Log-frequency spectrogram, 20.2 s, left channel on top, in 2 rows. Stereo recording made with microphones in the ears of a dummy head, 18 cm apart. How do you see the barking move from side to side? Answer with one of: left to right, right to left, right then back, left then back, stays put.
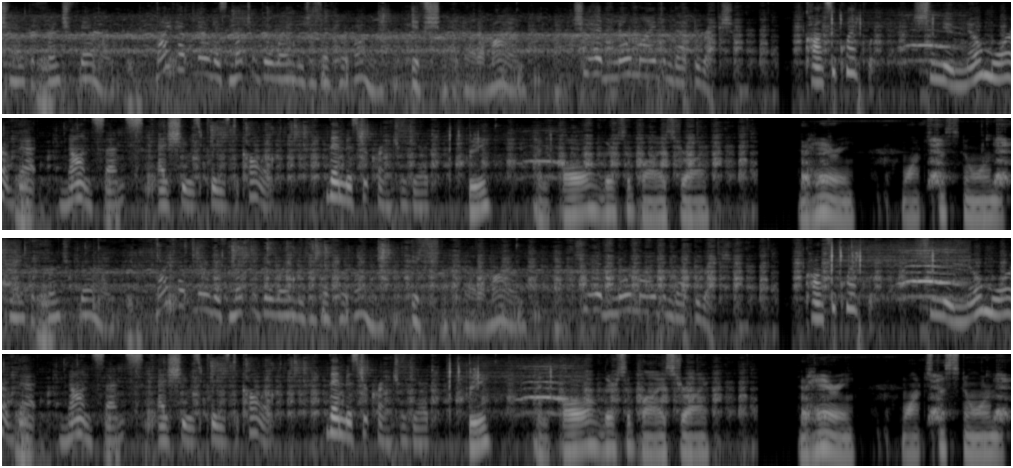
right to left.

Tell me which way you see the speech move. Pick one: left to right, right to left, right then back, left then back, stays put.
left to right.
